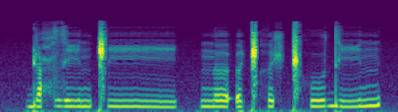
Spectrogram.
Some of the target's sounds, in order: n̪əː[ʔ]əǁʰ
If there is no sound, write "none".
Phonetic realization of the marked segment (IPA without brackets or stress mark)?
ʔ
